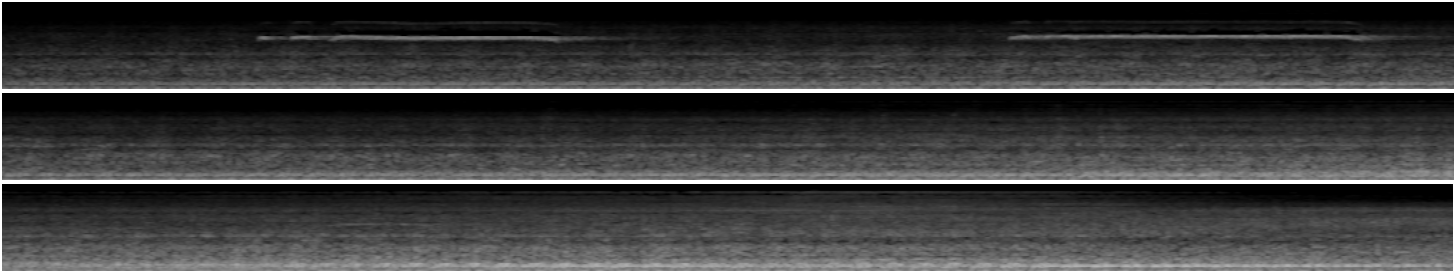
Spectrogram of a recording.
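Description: Diesel locomotive pulling a passenger train slowly past at close range, its engine running with a steady low drone, then the coaches rolling by, growing louder toward the end. Two high-pitched whistle blasts, each about a second and a half long, sound in the first seven seconds.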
